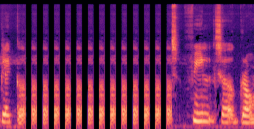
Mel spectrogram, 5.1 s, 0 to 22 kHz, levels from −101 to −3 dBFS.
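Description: From 0.52 to 3.44 s the speech falls into a stutter with silent gaps: a 102 ms fragment repeats 13 times, each followed by 123 ms of digital silence, a steady 225 ms cycle. A stalling stream is the likely cause, replaying its last fragment between empty retries. Unlike random dropouts, the identical burst returns at a regular pace.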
